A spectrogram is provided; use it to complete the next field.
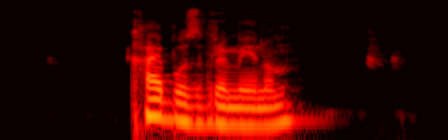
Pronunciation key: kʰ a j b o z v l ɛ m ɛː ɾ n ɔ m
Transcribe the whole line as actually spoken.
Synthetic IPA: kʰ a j b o z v ɾ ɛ m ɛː n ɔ m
